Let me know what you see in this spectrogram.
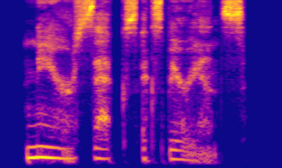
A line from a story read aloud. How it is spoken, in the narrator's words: whispered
